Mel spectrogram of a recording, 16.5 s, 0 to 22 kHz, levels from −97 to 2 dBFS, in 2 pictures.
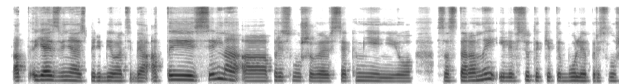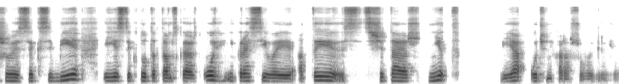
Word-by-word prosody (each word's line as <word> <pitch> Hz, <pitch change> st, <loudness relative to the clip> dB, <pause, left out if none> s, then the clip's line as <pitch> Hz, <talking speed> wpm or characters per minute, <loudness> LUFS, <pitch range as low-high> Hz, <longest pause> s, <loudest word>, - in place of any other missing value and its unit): а, 170 Hz, +1 st, +3 dB
т 170 Hz, -, -3 dB
я 205 Hz, 0 st, +10 dB
извиняюсь, 185 Hz, -3 st, 0 dB
перебила 170 Hz, -1 st, -1 dB
тебя, 160 Hz, -1 st, -3 dB
а 170 Hz, -, -4 dB
ты 215 Hz, -1 st, +8 dB
сильно, 230 Hz, 0 st, +5 dB
а, 165 Hz, 0 st, 0 dB
прислушиваешься 165 Hz, -3 st, -2 dB
к 160 Hz, -, -24 dB
мнению 155 Hz, -4 st, -5 dB, 0.3 s
со 165 Hz, -1 st, -2 dB
стороны 180 Hz, +9 st, +2 dB
или 170 Hz, -3 st, -3 dB
всё-таки 175 Hz, +1 st, -3 dB
ты 170 Hz, -1 st, -6 dB
более 165 Hz, 0 st, +1 dB
прислушиваешься 160 Hz, -1 st, -3 dB
к -, -, -16 dB
себе? 200 Hz, +9 st, +1 dB, 0.3 s
И 165 Hz, -, -7 dB
если 170 Hz, 0 st, +2 dB
кто-то 170 Hz, -3 st, -5 dB
там 155 Hz, 0 st, -3 dB
скажет: 145 Hz, -1 st, -2 dB
"Ой, 205 Hz, -4 st, +1 dB
некрасивое", 165 Hz, -4 st, -1 dB
а 150 Hz, -, -10 dB
ты 190 Hz, -2 st, 0 dB
с -, -, -3 dB
считаешь: 165 Hz, -2 st, -2 dB
"Нет, 200 Hz, +5 st, -2 dB, 0.7 s
я 160 Hz, +5 st, -4 dB
очень 155 Hz, -2 st, -6 dB
хорошо 130 Hz, -2 st, -11 dB
выгляжу"? 65 Hz, -, -19 dB
170 Hz, 140 wpm, -27 LUFS, 155-180 Hz, 0.7 s, я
